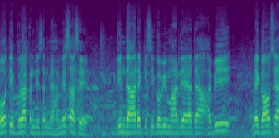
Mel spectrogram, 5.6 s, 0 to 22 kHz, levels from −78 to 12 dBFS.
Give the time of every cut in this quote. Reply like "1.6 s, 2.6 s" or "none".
2.2 s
